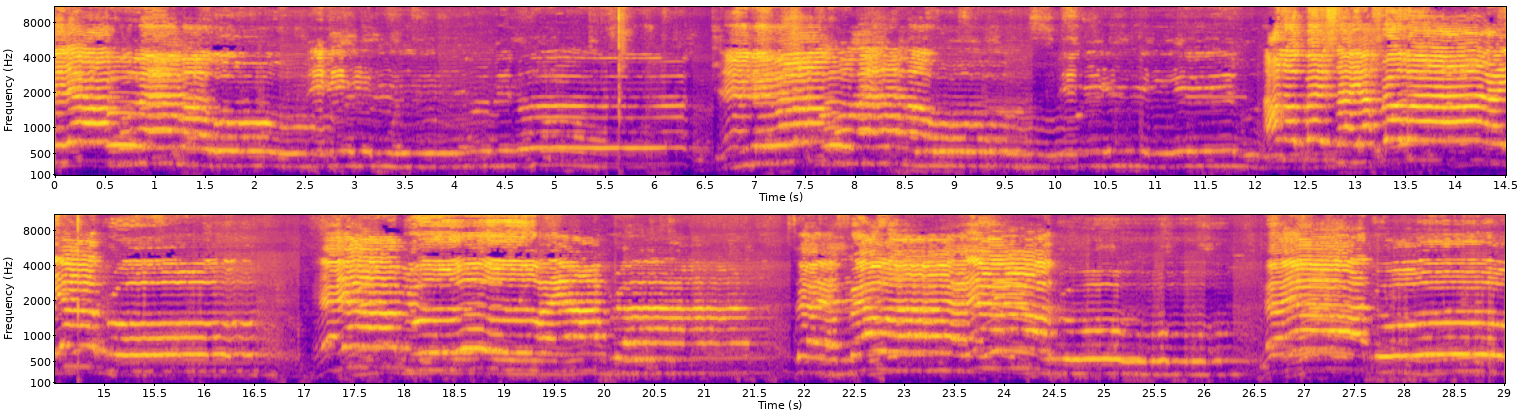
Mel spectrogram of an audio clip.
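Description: Women singing an unaccompanied worship song in sung phrases of a few seconds each, with short breaks between.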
